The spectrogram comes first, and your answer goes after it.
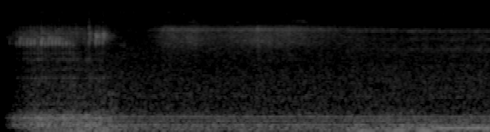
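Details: Two English Bulldogs snore in a low, steady, rattling rumble during a morning nap after playing hard in a field.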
